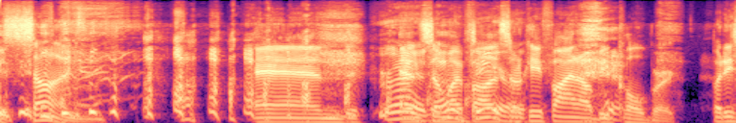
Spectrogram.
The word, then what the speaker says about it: Colbert: and it was cold he wanted to be Colbert you know the French pronunciation of the name and his father said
